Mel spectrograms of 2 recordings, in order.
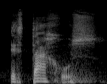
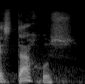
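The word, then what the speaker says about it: στάχυς: La segunda etapa es la etapa de la espiga, que en griego se pronuncia stachus, referencia en Strong 47:19. ¿Qué significa estajus?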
